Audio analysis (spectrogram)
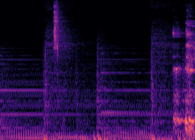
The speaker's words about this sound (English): Oh, come on. Damn, I'm sorry, y'all. That was weak. I should be ashamed of myself. That wasn't even a proper burp. I thought it was going to be bigger when until it came out.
